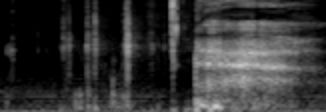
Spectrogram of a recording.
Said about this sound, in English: And before I get into that, I need a little swig of water here.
